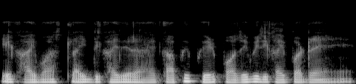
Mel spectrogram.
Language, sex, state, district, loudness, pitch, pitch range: Hindi, male, Jharkhand, Ranchi, -17 LUFS, 110 Hz, 105-115 Hz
